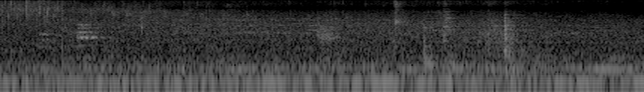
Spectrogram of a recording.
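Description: A few soft clicks of a serving spoon against a glass plate as keema is served, over a faint low steady hum.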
